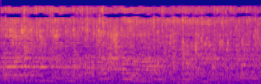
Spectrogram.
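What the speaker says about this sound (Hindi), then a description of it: "नीचे थाल रख दिया है, पानी नीचे आ रहा है।" Water pours steadily through a spread cloth into a metal plate set below, a continuous close splashing trickle while making an aloo matar and sangre dish in a village kitchen.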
